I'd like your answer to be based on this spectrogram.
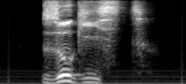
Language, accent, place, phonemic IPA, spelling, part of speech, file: French, France, Lyon, /zɔ.ɡist/, zoguiste, adjective / noun, LL-Q150 (fra)-zoguiste.wav
- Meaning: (adjective) Zogist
